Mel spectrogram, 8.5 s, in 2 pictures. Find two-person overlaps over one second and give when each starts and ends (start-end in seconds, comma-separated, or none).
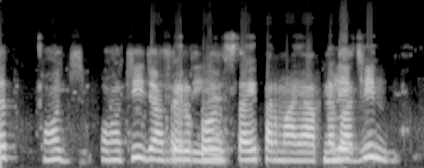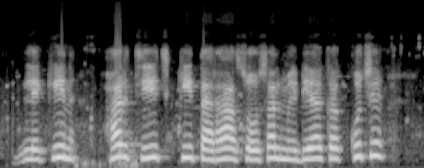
none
